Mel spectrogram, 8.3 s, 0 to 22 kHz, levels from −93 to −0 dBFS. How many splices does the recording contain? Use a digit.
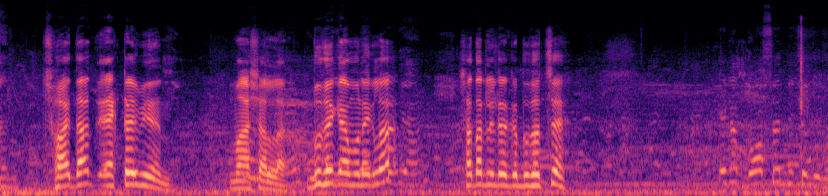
0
